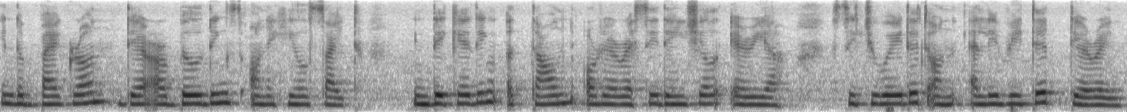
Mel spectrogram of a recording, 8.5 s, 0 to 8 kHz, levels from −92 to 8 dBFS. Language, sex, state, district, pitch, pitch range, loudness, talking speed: English, female, Nagaland, Kohima, 225 Hz, 215-230 Hz, -17 LUFS, 140 wpm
